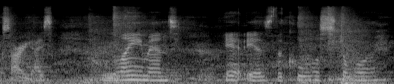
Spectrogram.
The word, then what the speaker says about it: Lehman's: I'm always pronouncing it wrong, sorry guys. Lehman's.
